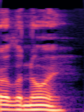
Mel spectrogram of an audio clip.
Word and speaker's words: Illinois: And do you pronounce the S at the end of Illinois? Or do you say Illinois or Illinois? – I think it's Chicago, Illinois. I think it's just Illinois. – Okay. – Yeah, I don't think I've ever. – Silent S.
